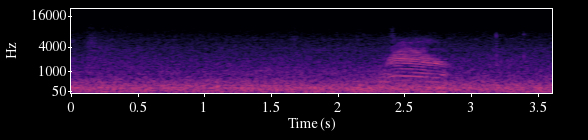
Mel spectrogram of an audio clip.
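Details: Butters the cat, talking back to its owner, who asks whether it wants to play: after a stretch of steady room noise, one short, fairly quiet meow near the end.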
